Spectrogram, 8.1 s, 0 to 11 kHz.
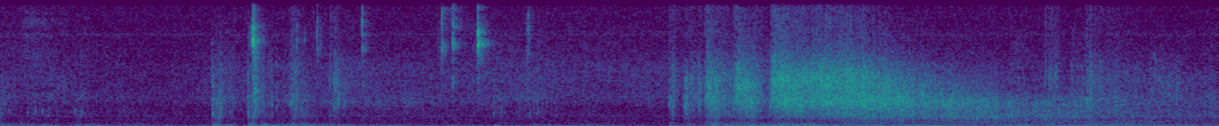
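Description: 8-inch naval guns firing in the video game Ultimate Admiral Dreadnoughts: heavy booming reports and sharp cracks over a dense rumbling battle din, swelling into a long roaring wash.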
